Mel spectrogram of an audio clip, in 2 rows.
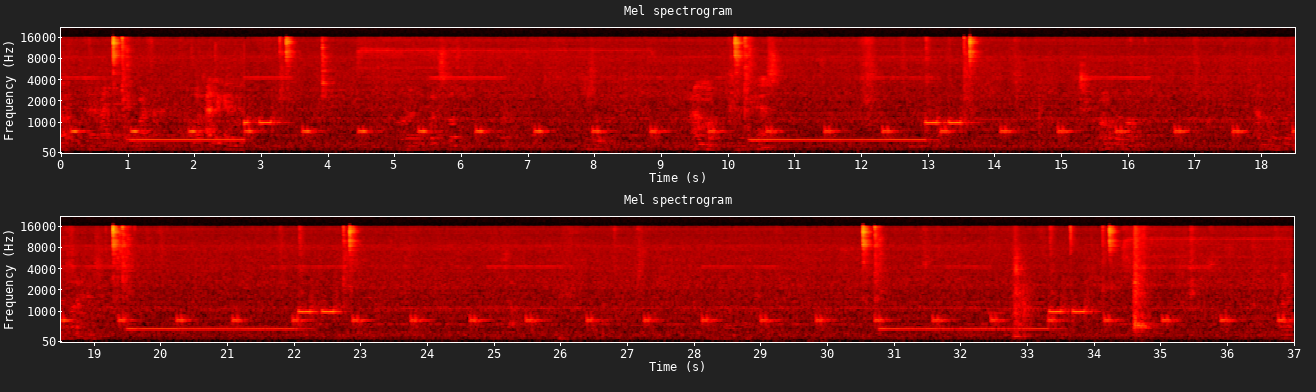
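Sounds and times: energy device steady activation tone: 0.0s - 14.4s, 15.0s - 37.0s
patient monitor beeping: 0.0s - 37.0s.

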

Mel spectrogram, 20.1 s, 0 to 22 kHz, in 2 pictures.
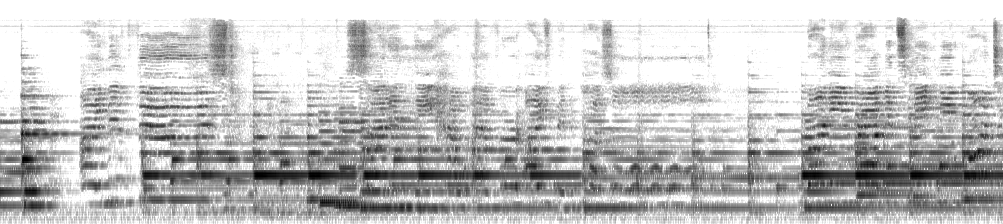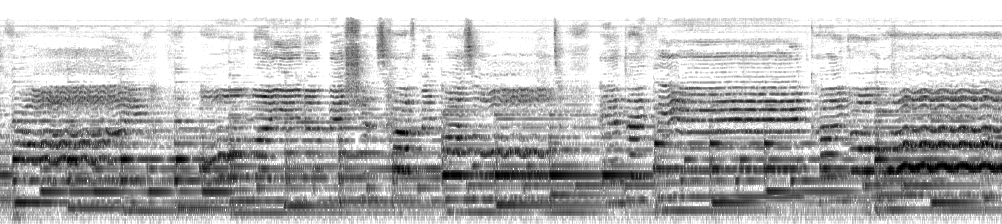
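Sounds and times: instrumental accompaniment: 0.0s - 20.0s
person singing with vibrato: 8.0s - 20.0s.

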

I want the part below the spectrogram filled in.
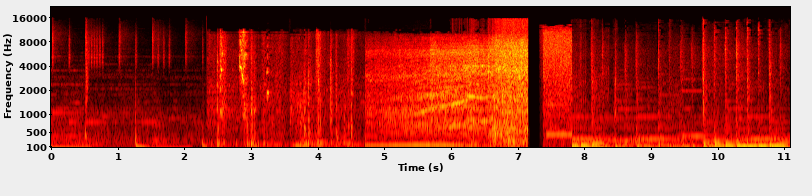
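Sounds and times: car engine revving: 4.7s - 7.2s.

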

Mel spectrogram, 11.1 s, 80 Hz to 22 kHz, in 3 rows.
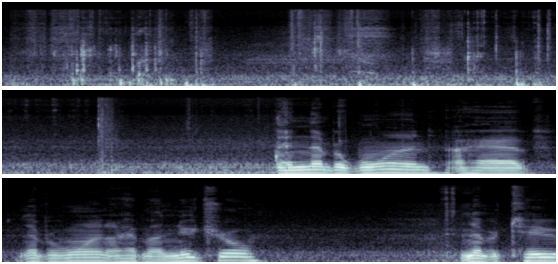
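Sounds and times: handling clicks and rustles: 0.0s - 5.0s.

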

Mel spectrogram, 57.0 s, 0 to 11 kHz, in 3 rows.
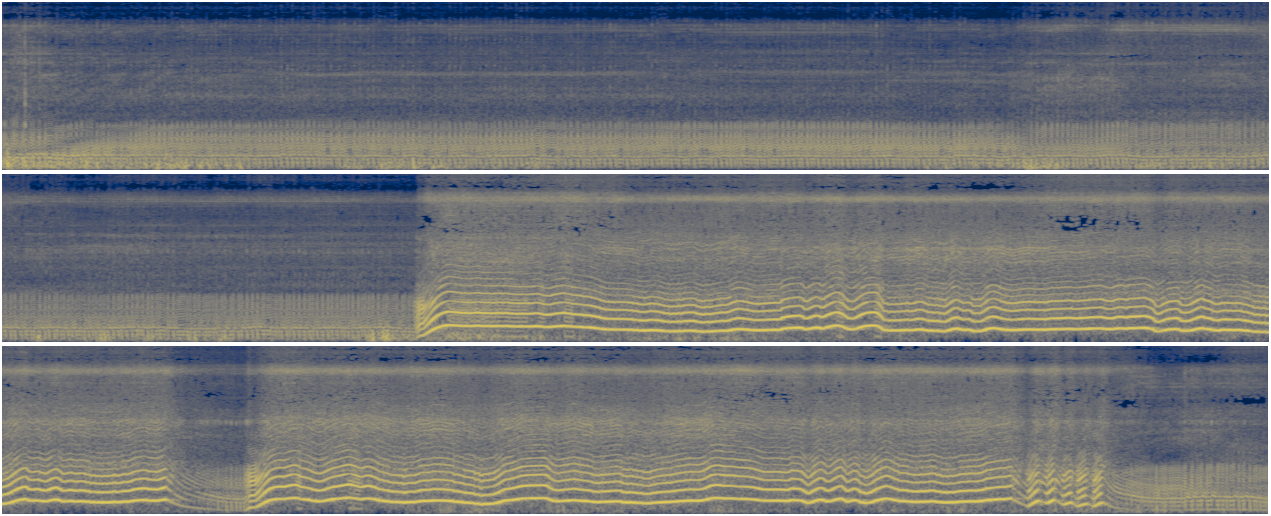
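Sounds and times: chainsaw cutting into tree trunk: 0.0s - 57.0s.

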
